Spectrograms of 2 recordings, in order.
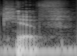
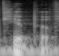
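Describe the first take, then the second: First: The name is said with no P sound. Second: The name is said with a P sound. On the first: "I bet the P is silent. I bet it's just Kif" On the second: "for fun, I'm going to say it's Kipf"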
